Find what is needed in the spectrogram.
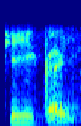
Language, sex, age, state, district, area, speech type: Punjabi, male, 60+, Punjab, Bathinda, rural, conversation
